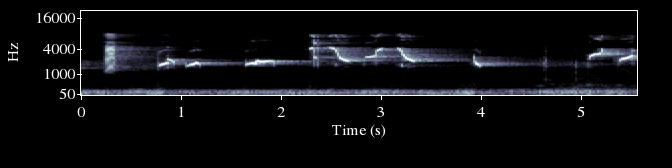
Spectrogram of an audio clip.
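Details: Greater green leafbird song used as a training recording for other songbirds: clear whistled phrases near the middle register, sliding and looping notes, some rising and falling sweeps, delivered in short bursts with brief pauses.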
